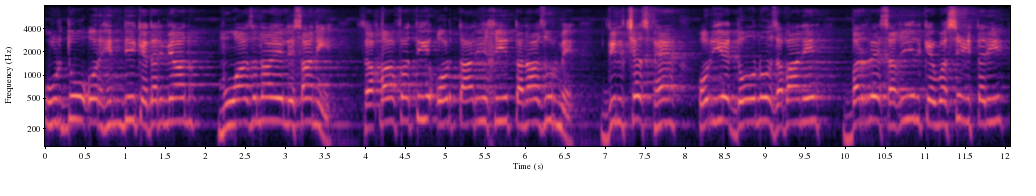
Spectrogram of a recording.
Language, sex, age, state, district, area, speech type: Urdu, male, 18-30, Uttar Pradesh, Saharanpur, urban, spontaneous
